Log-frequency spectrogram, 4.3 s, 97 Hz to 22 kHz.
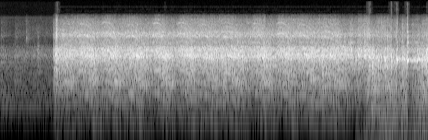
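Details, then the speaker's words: Subaru STi EJ25 after turbo rebuild/reinstall with Precision 6262, new timing belt tensioner, cams retimed, no coolant or radiator: harsh metallic cranking rattle about four beats per second, won't fire. Abnormal cranking noise, no start; bottom-end damage feared. "Don't sound very good. Try it again. Making some funky noises. Not sure what we got yet, but I'm afraid we may have some bottom end"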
